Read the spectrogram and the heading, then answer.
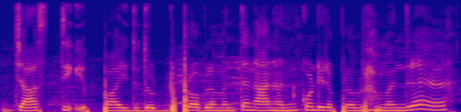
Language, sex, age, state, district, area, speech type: Kannada, female, 18-30, Karnataka, Dharwad, urban, spontaneous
